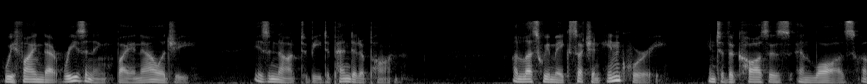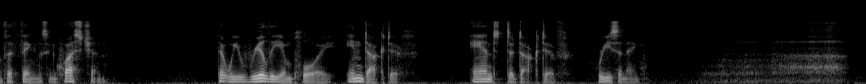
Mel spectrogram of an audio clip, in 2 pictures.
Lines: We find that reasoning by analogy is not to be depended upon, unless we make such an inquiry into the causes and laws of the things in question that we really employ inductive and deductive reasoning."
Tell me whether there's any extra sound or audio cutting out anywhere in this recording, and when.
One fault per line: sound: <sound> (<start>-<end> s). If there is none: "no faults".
sound: breath (15.6-17.2 s)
